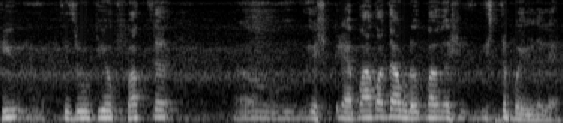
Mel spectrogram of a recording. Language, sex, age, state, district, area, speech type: Goan Konkani, male, 60+, Goa, Salcete, rural, spontaneous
